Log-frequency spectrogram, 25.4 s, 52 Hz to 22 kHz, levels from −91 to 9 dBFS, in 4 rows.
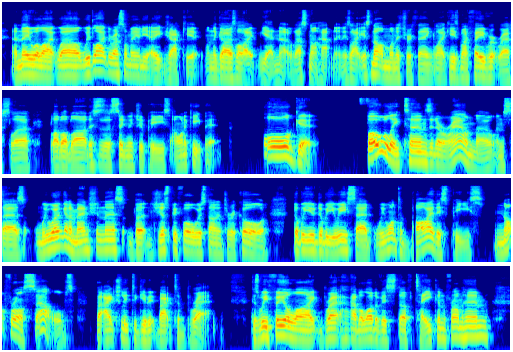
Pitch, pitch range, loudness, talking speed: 120 Hz, 105-140 Hz, -24 LUFS, 235 wpm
